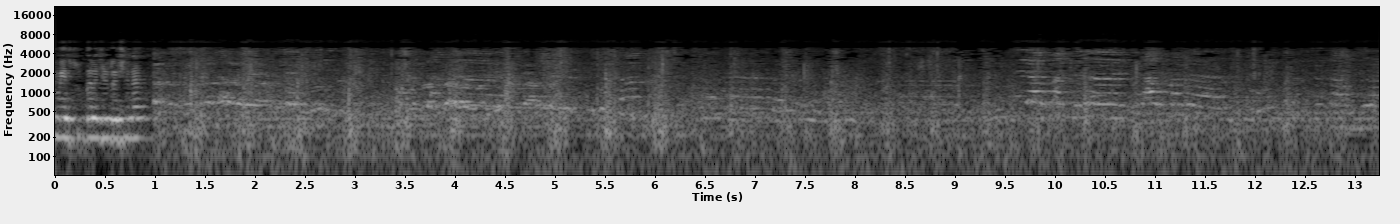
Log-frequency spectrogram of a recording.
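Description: A crowd of men and women cries out and chants together.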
